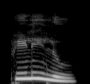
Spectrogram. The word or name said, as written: ಪುಳಿಲ್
